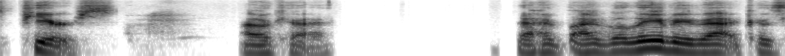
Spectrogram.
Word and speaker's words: Piers: Do you know have any idea? No, I'm not aware. Yvette says I'm correct. It is Pierce.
